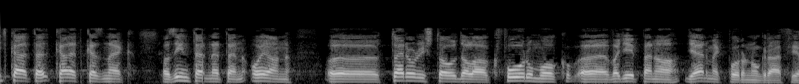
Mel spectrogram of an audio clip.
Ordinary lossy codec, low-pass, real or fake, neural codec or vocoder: none; 5.4 kHz; real; none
